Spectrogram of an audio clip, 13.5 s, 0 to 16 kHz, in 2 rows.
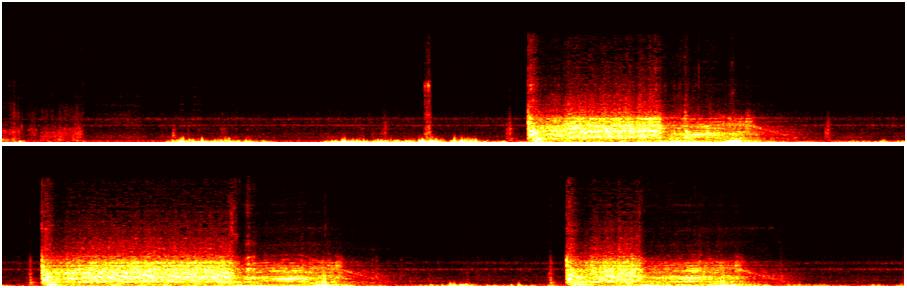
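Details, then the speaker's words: Kohler Magnum 20 mower engine, first start after repairs, jumped at 12 volts: three cranking bursts with the starter whining and disengaging before catching; starter magnets are broken. "You know, when you hear that starter going meow and it disengages, that's because them magnets are broken."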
